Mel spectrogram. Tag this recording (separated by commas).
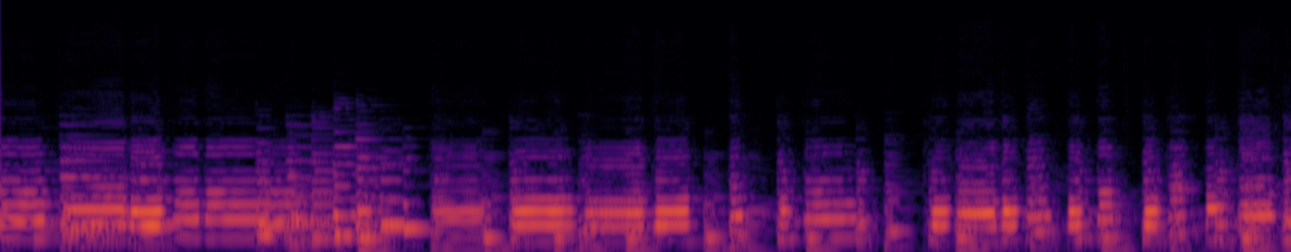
playing bassoon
